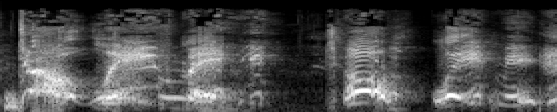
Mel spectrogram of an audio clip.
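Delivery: mock very high, stretched-out, drawn-out scream. Retelling a fall into a ditch while running: imitating Pam screaming. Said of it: "she's screaming".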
